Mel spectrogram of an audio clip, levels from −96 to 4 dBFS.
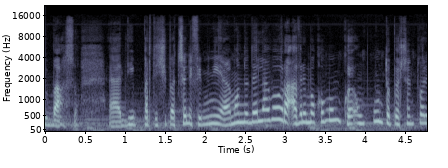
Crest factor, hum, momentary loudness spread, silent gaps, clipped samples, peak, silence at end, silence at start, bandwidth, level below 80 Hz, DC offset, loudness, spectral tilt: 16 dB; none; 8 LU; none; under 0.1%; -10 dBFS; 0 s; 0 s; 16.5 kHz; -54 dBFS; under 0.1%; -26 LUFS; -5.5 dB/octave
